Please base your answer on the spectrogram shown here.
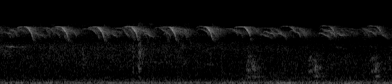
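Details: A chick of a native Tamil chicken breed peeps loudly and evenly, about three times a second, each note a high downward slide, while faint clucks from the mother hen calling it to eat sound underneath.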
